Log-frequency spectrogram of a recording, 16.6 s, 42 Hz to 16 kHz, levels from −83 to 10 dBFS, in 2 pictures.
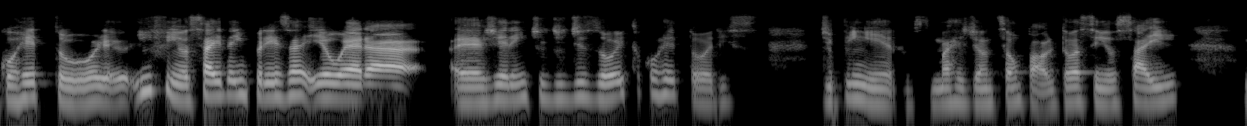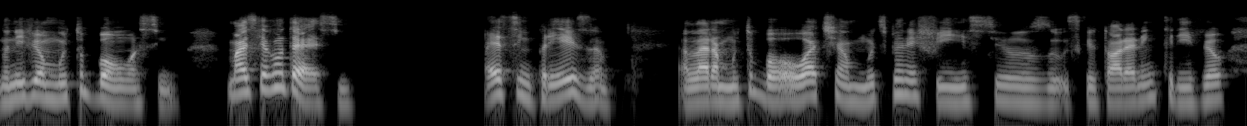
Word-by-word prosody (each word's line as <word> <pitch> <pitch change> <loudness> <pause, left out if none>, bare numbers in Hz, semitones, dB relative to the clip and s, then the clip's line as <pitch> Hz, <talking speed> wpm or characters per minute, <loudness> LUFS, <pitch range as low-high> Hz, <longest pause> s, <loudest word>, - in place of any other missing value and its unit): corretor, 140 -4 -2
eu 200 +8 -2
enfim, 215 -6 -4
eu 140 - 0
saí 170 +4 +5
da 180 - -4
empresa, 175 0 -1
eu 155 0 +2
era, 150 0 +7 0.5
eh, 130 0 +2
gerente 150 +3 -5
de 150 +1 -11
18 160 +1 -5
corretores, 180 -10 -12 0.4
de 135 - -10
Pinheiros, 120 -6 -8
uma 125 +1 -4
região 125 -1 -9
de 120 - -23
São 130 +1 -6
Paulo, 100 -6 -5
então, 130 - -7
assim, 130 -2 -5
eu 120 - -8
saí 130 +3 -3 0.5
em - - -8
um - - -3
nível 165 +2 +1
muito 155 +9 -6
bom, 125 - +2
assim. 120 -2 -11 0.4
Mas 205 - +8
o - - -8
que - - +4
acontece? 125 - +4 0.9
Essa 190 - +2
empresa, 150 - -1 0.4
ela 130 +1 +2
era 135 0 +8
muito 135 +8 -6
boa, 170 +1 +3
tinha 155 -3 -3
muitos 135 +3 -9
benefícios, 135 -7 -7
o 125 - -9
escritório 125 -1 +1
era 135 - 0
incrível, 145 -2 -5
140 Hz, 175 wpm, -25 LUFS, 130-165 Hz, 0.9 s, Mas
